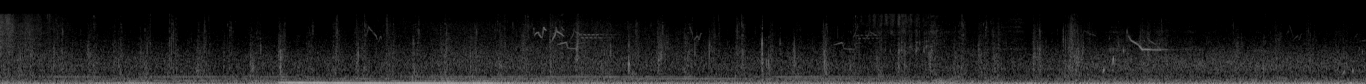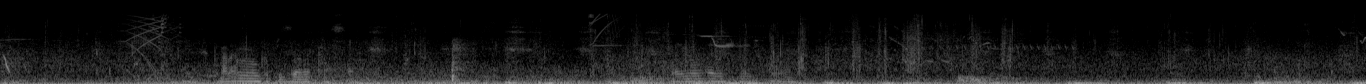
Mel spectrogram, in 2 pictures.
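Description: Leaves rustle as footsteps push through dense undergrowth.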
